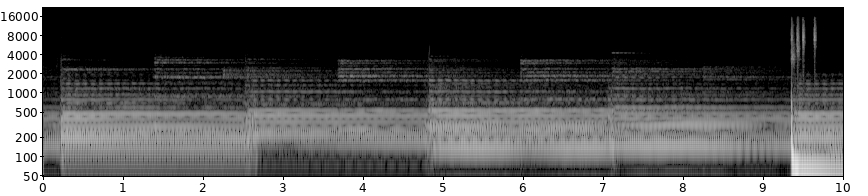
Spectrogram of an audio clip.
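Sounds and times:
music with slow held chords: 0.0 - 10.0.

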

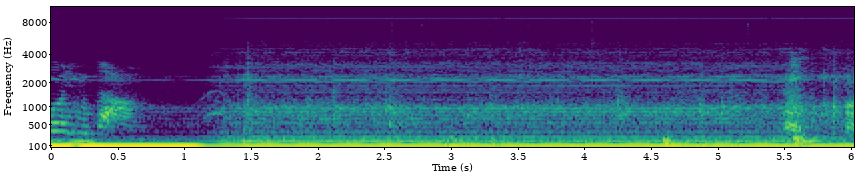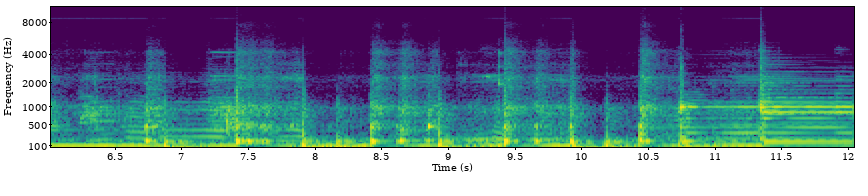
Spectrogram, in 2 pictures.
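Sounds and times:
faint high whine: 0.0 - 11.3
low drone of amplified instruments: 1.0 - 12.0.

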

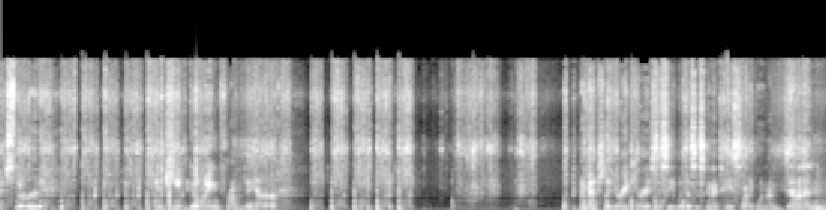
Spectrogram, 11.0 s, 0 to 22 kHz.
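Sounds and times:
wooden spoon stirring batter: 0.0 - 11.0.

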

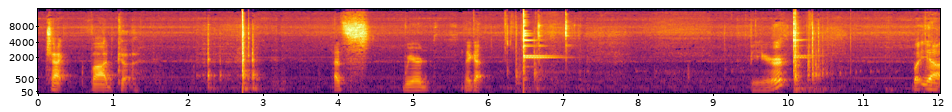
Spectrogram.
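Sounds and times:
glass bottles clinking: 6.4 - 7.2, 10.1 - 10.6.

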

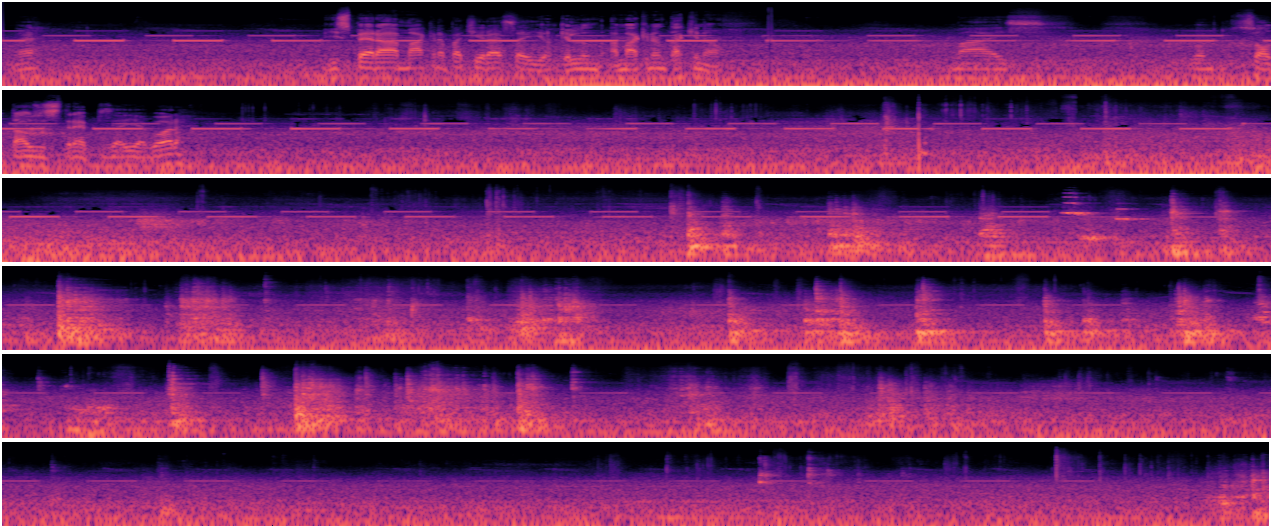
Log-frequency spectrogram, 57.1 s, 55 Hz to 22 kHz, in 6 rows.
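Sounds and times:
reversing alarm beeping: 0.0 - 57.0
truck engine idling: 3.8 - 40.2, 41.6 - 56.9.

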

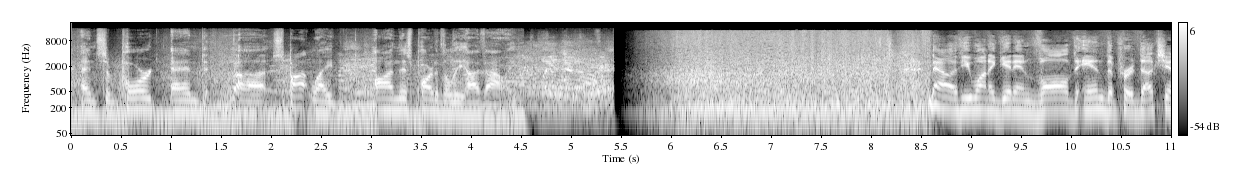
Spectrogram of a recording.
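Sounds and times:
pickup truck driving past: 0.0 - 8.6.

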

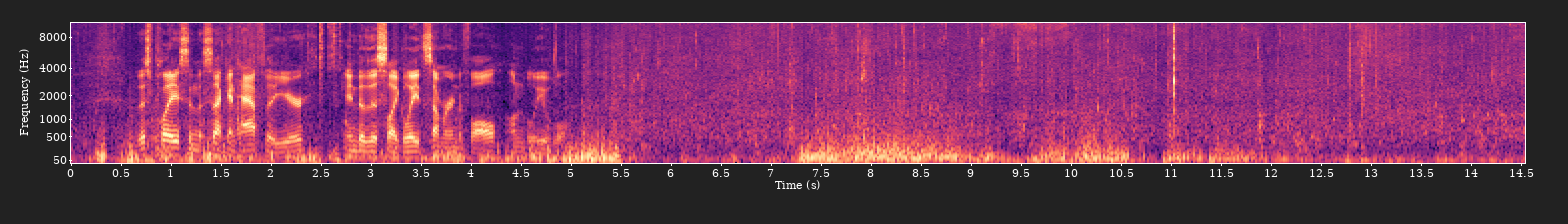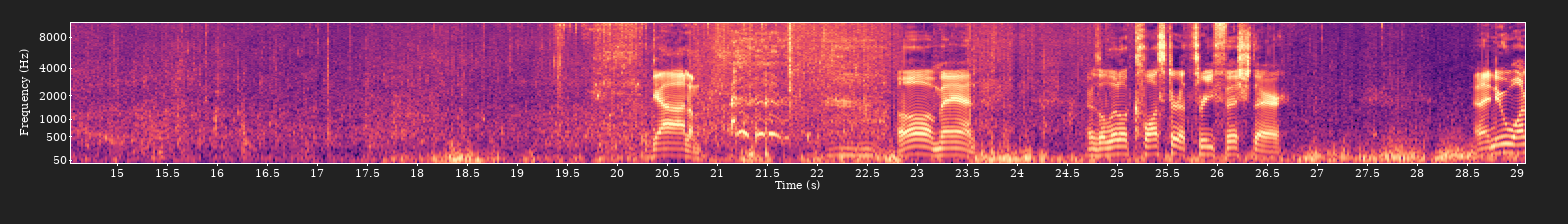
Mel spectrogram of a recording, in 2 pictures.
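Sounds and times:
choppy waves: 0.0 - 29.0
wind buffeting microphone: 0.0 - 29.0.

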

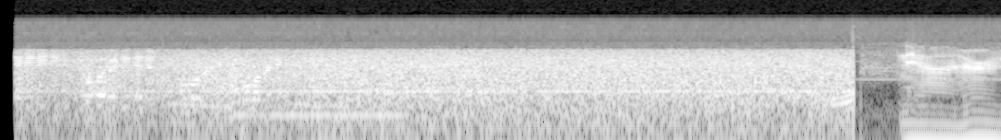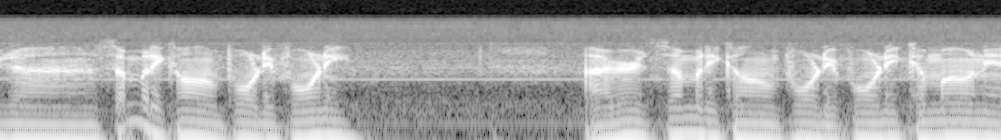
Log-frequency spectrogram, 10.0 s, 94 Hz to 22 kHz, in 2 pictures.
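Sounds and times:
radio static and hiss: 0.1 - 10.0.

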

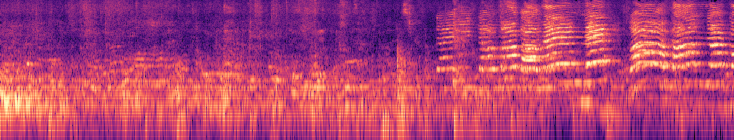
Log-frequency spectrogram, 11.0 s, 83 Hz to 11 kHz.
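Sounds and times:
murmur of children's voices: 0.0 - 11.0
children speaking in unison: 6.5 - 11.0.

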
